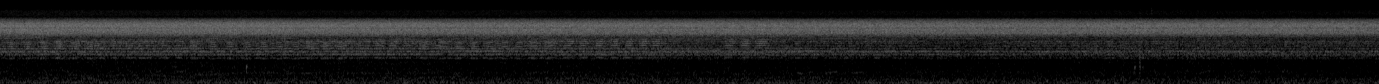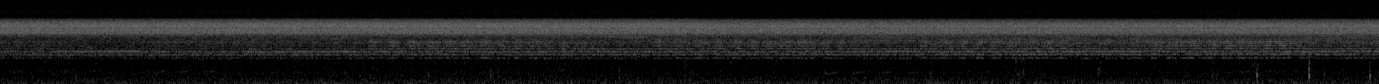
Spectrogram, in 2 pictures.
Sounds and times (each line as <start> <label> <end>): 0.0 Cicadas cry 27.5
12.6 Insects called 27.5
